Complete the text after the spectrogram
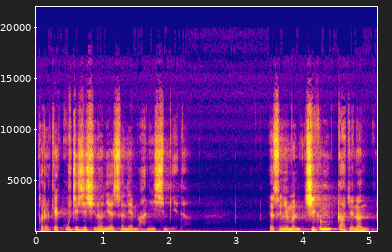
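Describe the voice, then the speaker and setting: A male pastor preaching a sermon, swinging between loud exhortation and hushed whispers. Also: medium pitch, very animated, moderate pace. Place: church sanctuary. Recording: long reverb of a church hall.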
